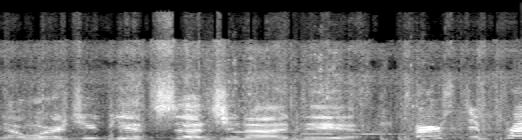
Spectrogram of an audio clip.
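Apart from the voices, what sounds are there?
No everyday noise stands out behind the speech.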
